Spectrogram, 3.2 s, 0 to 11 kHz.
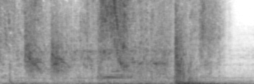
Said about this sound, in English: Together with IG-11, they all retreat inside and the door closes behind them.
